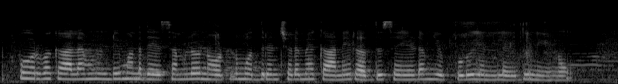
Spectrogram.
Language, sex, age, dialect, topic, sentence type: Telugu, female, 18-24, Utterandhra, banking, statement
